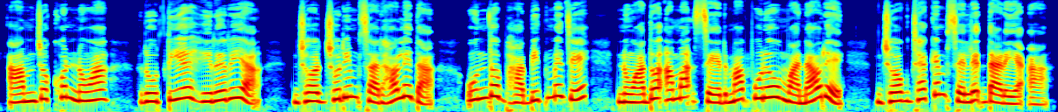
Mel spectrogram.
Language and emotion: Santali, happy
